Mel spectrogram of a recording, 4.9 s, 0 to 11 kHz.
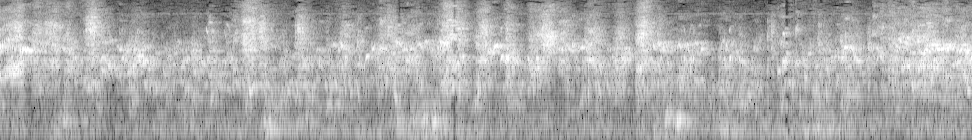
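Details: New hand-tame Australian pied budgerigar, recorded 17 February 2023: continuous dense, scratchy high chattering with quick squeaky notes, no pauses throughout.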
